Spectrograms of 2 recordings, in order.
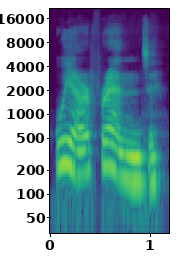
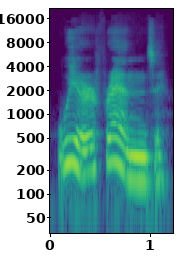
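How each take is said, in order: No difference in how they are said.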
